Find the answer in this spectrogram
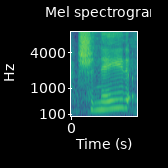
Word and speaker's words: Sinead: so my name is Sinead it's not Sinead O'Connor but I'm grateful for her because makes my name pronounceable and I run our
